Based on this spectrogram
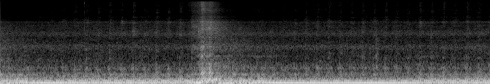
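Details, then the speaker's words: Buick 455 V8 running again after self-destructing, idle screw adjusted, oil pressure near 80: deep, even burble with steady low rumble, no knocks or misses, one brief blip. Sounds way healthier, no smoke; normal idle. "This sounds way healthier. No smoke. Really nice."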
